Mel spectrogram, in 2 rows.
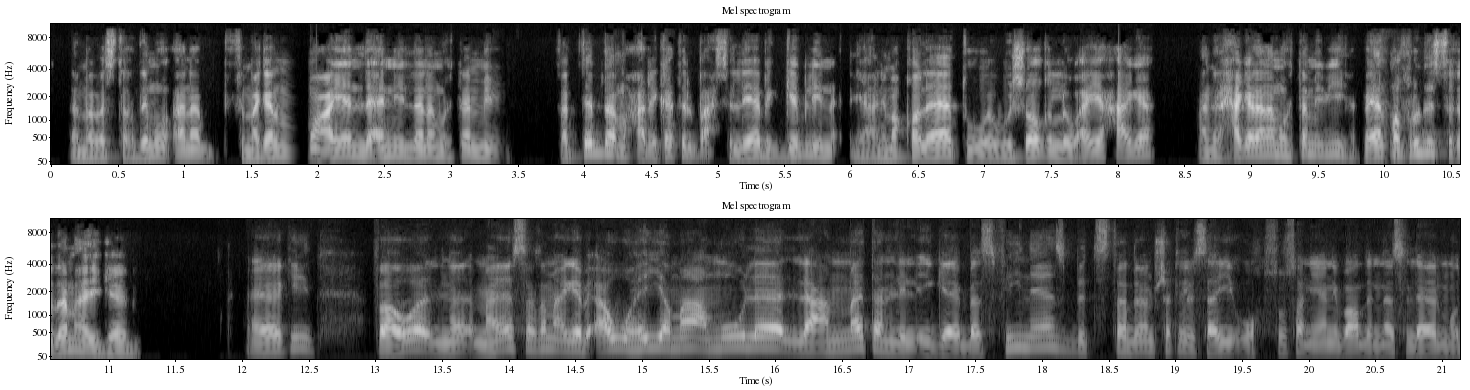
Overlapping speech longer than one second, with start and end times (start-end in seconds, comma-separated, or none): none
